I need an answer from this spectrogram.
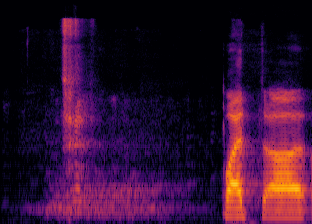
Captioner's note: audience laughing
